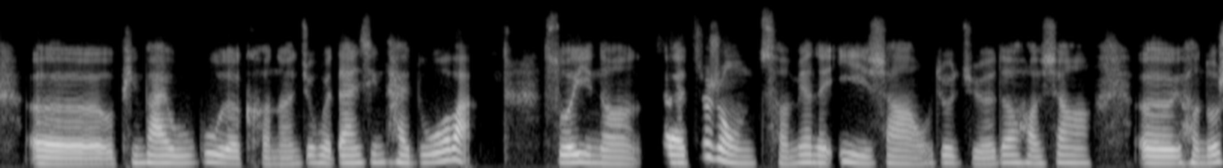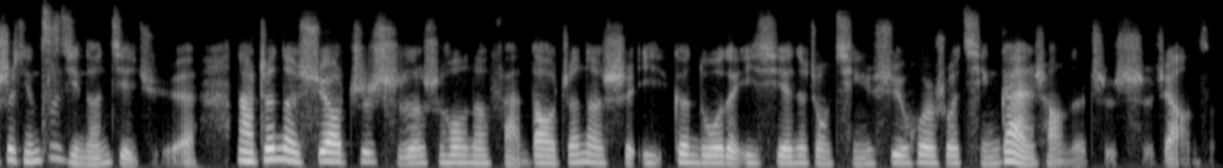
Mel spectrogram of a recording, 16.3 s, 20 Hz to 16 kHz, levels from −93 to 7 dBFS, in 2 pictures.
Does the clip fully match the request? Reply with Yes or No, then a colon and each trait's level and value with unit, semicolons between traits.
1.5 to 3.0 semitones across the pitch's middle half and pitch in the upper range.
No: average, 2.7 semitones; medium, 155 Hz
